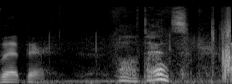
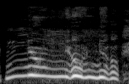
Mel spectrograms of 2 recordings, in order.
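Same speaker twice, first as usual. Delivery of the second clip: high, loud mock panic shouting no; high loud alarmed no, told as a story; retold panicked no; 6 dB louder, much slower than usual. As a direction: reenact yelling no at the friend, pitched high. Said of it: "I'm like".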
